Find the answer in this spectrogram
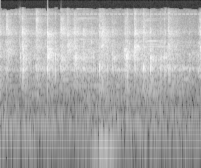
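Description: Live acoustic trio music: a strummed acoustic rhythm guitar, an electric lead guitar and an upright double bass playing an uptempo country song, with a quick clicking beat of about four strokes a second.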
